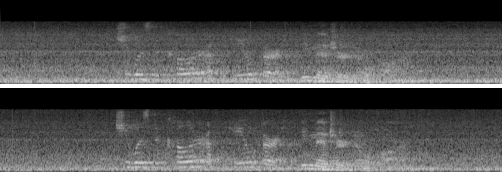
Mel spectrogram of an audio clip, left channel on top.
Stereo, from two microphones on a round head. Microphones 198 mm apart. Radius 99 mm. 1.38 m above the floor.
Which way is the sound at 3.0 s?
85° right.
